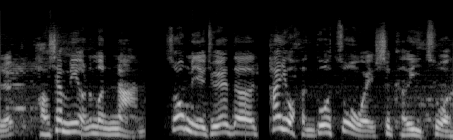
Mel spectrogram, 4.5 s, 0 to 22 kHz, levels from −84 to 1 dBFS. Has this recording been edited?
yes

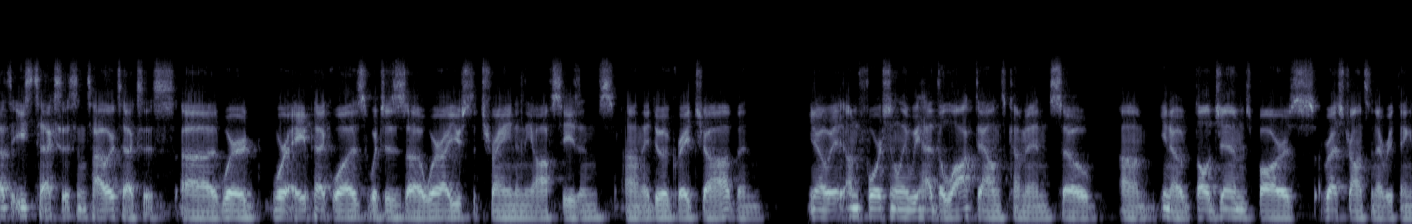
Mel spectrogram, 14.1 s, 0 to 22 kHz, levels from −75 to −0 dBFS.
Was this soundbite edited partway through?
yes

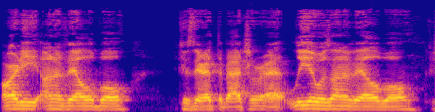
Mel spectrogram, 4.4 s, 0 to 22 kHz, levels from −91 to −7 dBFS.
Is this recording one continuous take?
yes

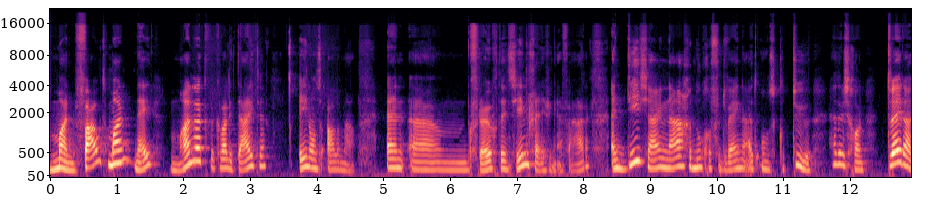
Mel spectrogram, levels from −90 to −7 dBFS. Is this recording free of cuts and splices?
no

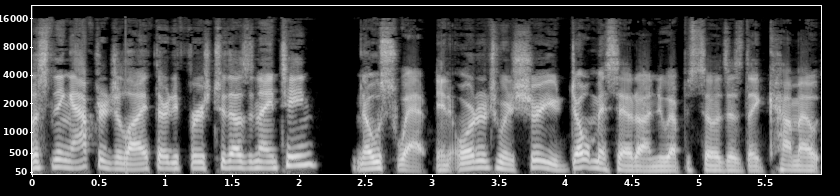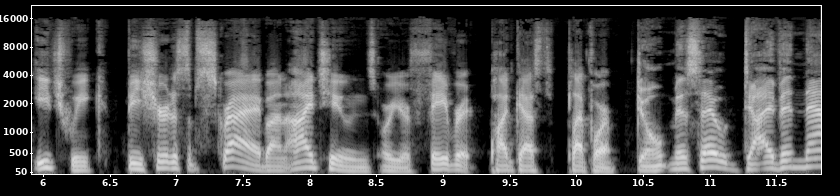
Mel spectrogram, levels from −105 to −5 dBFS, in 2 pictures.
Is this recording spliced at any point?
yes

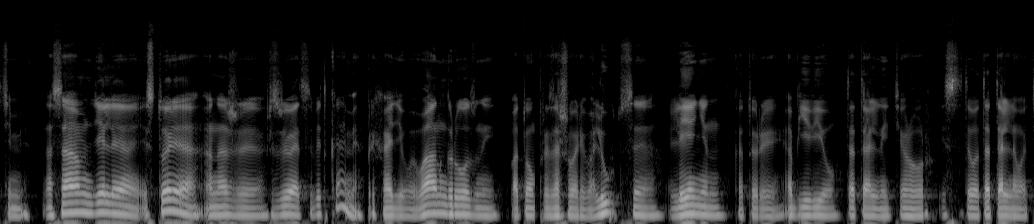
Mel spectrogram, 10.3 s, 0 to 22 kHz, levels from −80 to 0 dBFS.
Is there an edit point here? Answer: yes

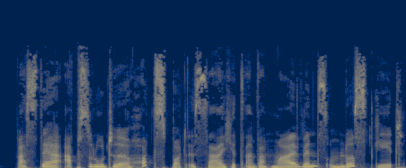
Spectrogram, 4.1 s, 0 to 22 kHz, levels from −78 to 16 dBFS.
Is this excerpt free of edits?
yes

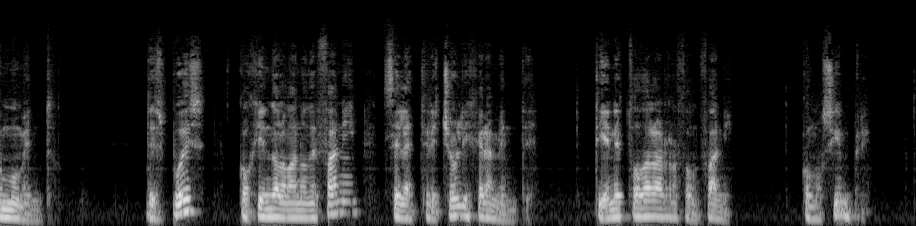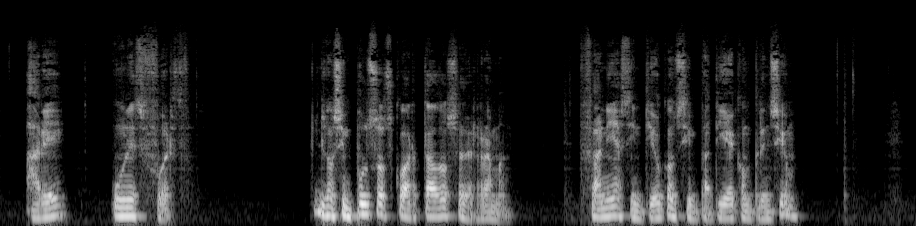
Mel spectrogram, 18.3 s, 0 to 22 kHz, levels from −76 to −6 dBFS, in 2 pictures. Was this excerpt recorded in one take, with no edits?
no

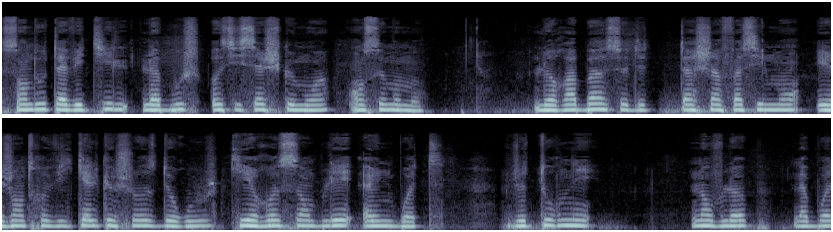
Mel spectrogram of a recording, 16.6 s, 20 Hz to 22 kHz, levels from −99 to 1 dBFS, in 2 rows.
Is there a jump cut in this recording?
yes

